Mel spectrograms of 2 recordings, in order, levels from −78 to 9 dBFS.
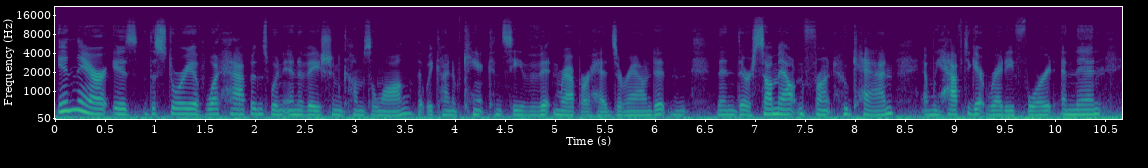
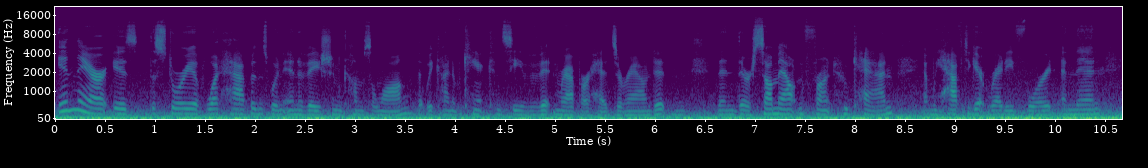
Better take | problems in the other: first | low rumble; loud; throughout; 9 dB below the speech; faint in the first

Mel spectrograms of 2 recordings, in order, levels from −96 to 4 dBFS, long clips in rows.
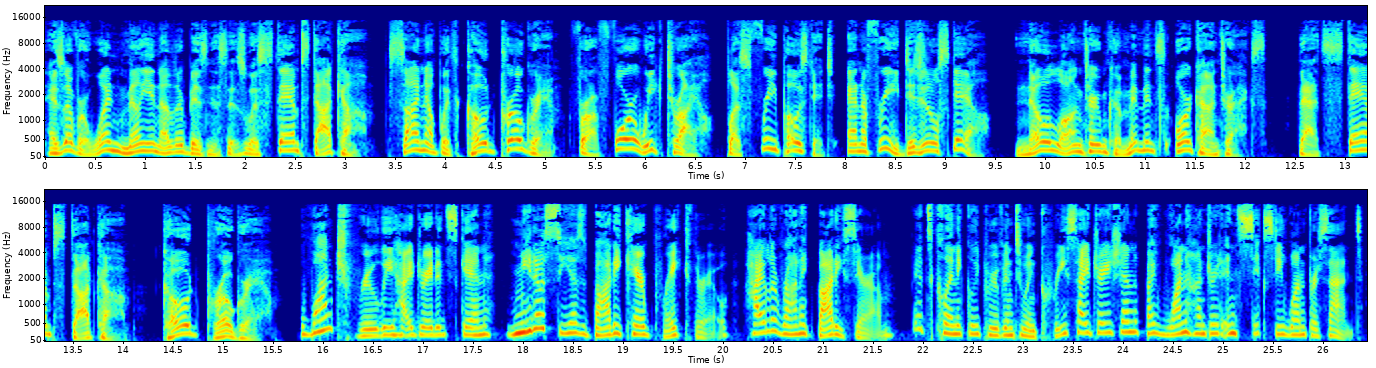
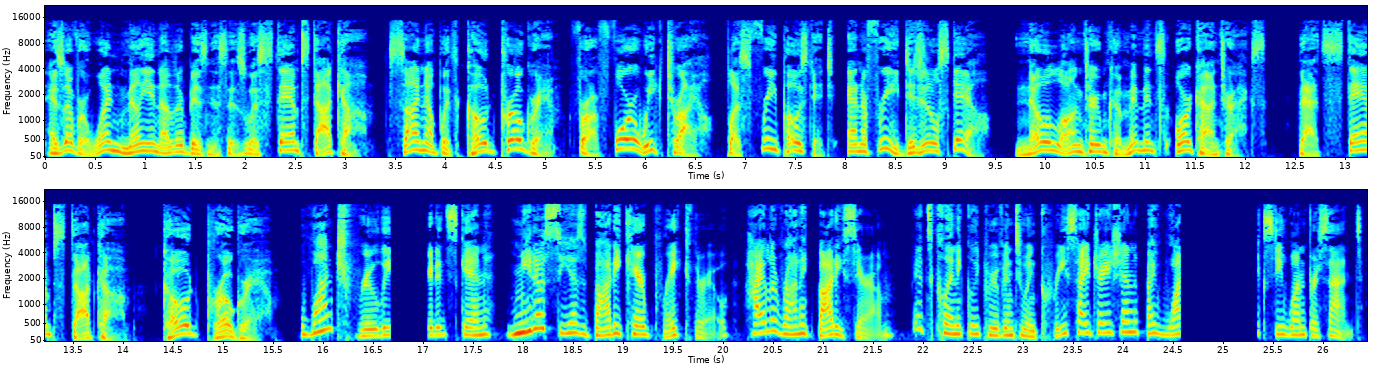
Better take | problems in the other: first | audio cutting out; at 17 s and at 25 s for 1 s

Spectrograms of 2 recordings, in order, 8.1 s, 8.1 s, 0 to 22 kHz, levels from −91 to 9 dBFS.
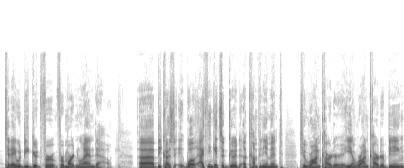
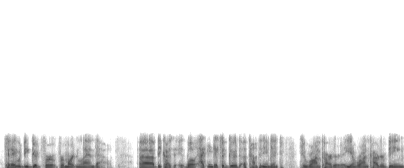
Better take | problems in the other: first | garbled, watery; badly; nothing above 4 kHz

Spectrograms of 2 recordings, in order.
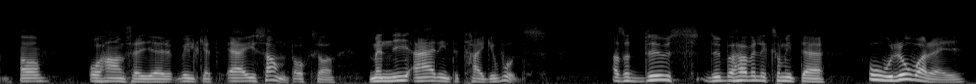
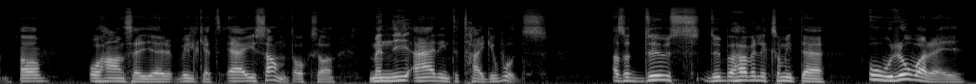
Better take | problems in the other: second | muffled; very; fading above 3 kHz

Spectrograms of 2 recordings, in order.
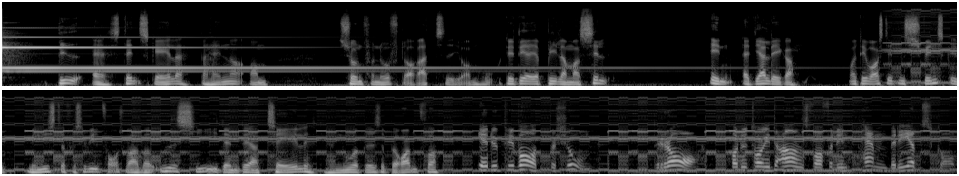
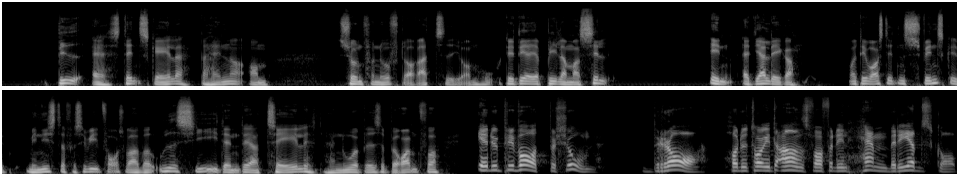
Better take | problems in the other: second | alarms or sirens; very loud; throughout; 3 dB above the speech

